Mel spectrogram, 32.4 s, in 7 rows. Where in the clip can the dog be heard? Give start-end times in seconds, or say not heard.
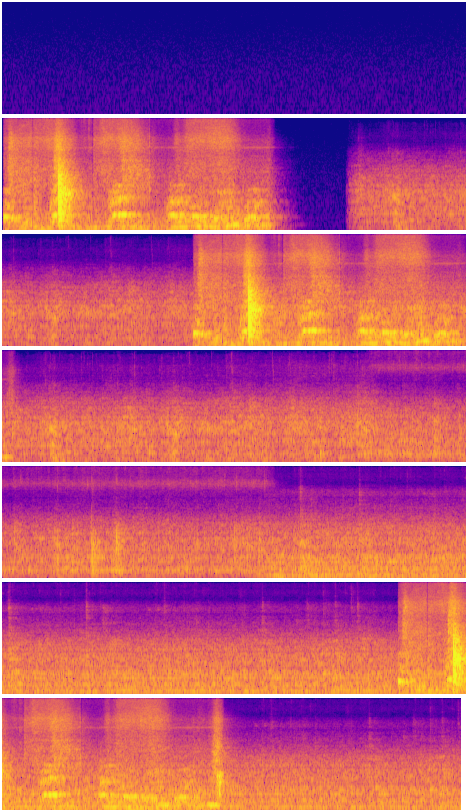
4.7-7.3, 11.2-14.1, 27.1-30.1.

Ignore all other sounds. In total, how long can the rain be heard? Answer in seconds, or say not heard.
24 s.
